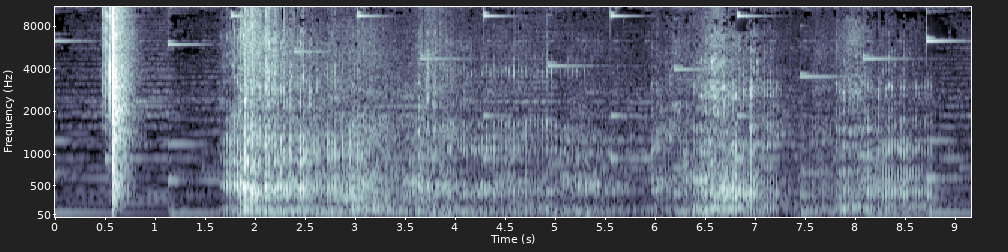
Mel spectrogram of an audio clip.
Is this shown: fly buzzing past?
no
